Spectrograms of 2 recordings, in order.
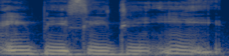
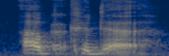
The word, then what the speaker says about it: ABCDE: Apparently, it's not ABCDE. Take a wild guess what it could be. 1, 2, 3. Abkada.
